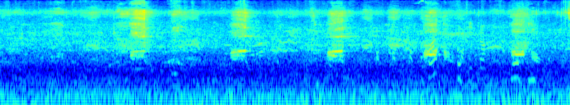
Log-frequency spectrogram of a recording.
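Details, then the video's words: Ducks while feeding give harsh, honking quacks in short bursts at irregular intervals about every one to two seconds, over a steady low rumble of background noise. "Ducks Feeding Sounds | Duck Noise Sound Effect"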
